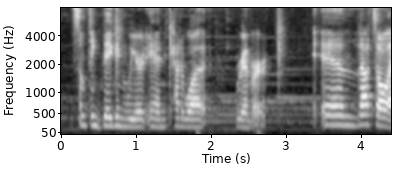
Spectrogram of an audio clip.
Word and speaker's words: Catawba: Oh yeah, the Catawba River Runner.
